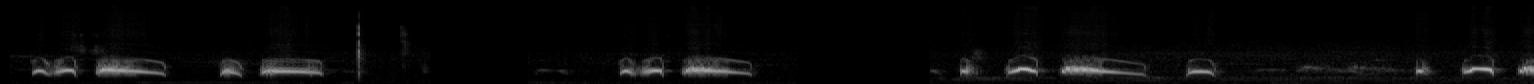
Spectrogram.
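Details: Spotted dove cooing, played to train and stimulate decoy doves: low hollow phrases of two short coos and a longer falling rolled coo, repeated in groups with silent gaps between.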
